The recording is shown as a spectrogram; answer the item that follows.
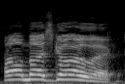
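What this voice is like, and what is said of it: Exaggerated bad Italian accent. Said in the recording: “a bad Italian accent... This guy has brain trauma”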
